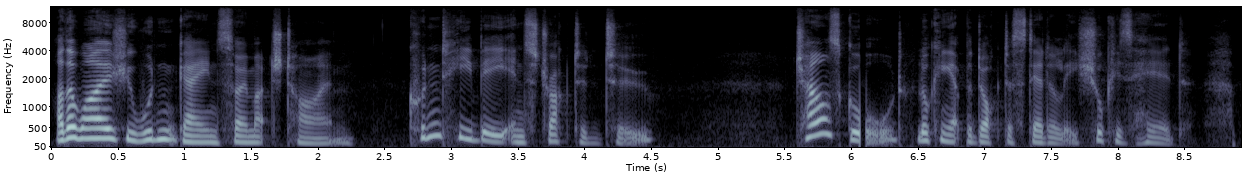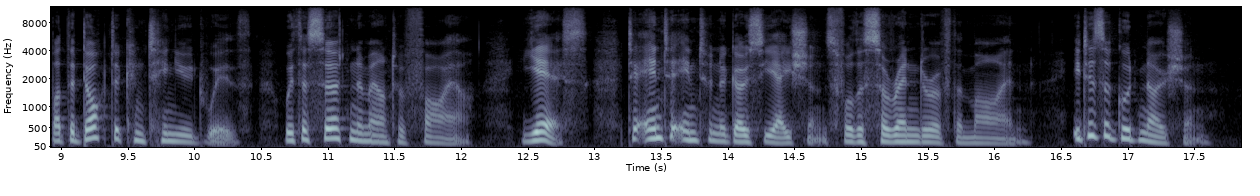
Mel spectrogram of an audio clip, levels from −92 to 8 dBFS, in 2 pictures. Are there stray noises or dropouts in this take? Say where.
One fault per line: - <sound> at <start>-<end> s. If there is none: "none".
- dropout at 6.1-6.1 s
